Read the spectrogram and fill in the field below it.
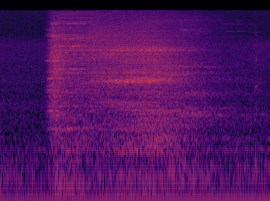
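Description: A loud magical whoosh bursts in suddenly and slowly fades.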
